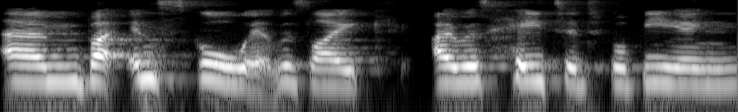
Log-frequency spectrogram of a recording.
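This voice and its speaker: In an English accent, a woman with a fairly high pitch talks at a fairly slow pace with fairly even intonation. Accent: British English (English). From England. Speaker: interviewee. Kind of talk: interview testimony.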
